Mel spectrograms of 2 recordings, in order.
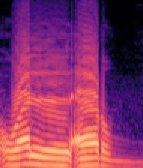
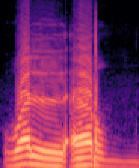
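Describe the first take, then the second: The two takes are said the same way.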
